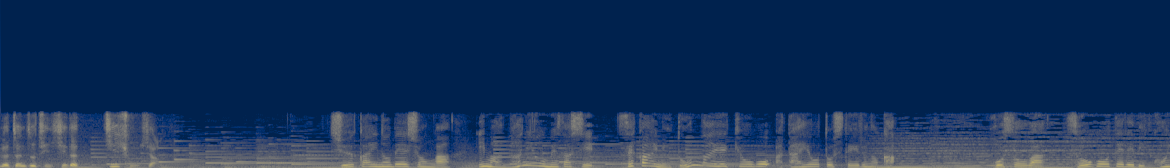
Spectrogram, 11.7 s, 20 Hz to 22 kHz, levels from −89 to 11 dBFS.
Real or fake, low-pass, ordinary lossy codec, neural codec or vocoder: real; 7.2 kHz; none; none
